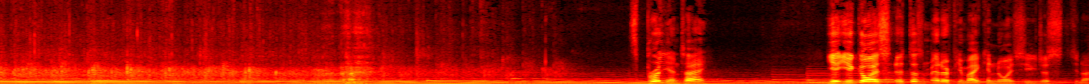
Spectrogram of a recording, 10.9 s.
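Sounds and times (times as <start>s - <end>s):
audience applause: 0.0s - 5.9s
low musical drone: 0.0s - 10.8s
speech: 6.5s - 7.2s, 8.3s - 10.8s.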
